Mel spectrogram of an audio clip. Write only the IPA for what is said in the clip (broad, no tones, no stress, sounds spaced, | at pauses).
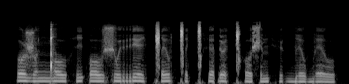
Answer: ʊ ʐ ʊ ŋ͡ǃ o u̯ h i ʔ o u̯ ʃ u rʲ e i̯ ǁ ɪ u̯ ǀ ɪ ǀʰ ɪ ɗ ʏ ǀʰ ʊ ʃ ə nʲ h y ɡ͡b ɪ u̯ b e u̯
